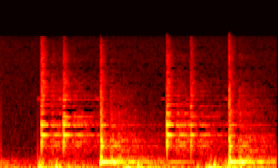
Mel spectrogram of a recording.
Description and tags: Quddam Msarref Rhythm
Two cells of Quddám msarref (light) rhythm of the moroccan andalusian music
